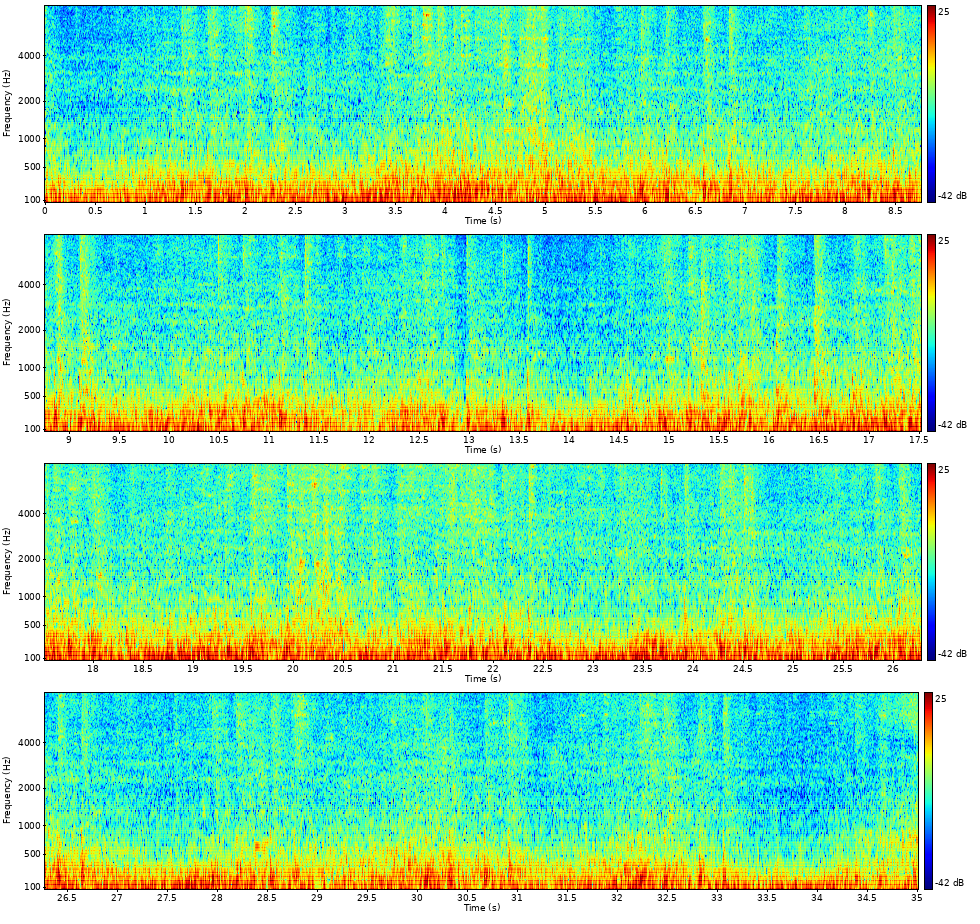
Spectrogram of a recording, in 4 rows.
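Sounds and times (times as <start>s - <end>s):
steel wheels rumbling on rails: 0.0s - 35.0s.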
